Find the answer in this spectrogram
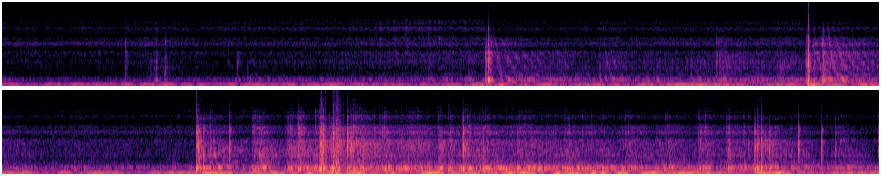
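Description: Running noise picked up by a camera on a trolleybus's trolley pole: wind rushing over the microphone and the pole's collector shoes sliding along the overhead wires, with sharp clicks as the shoes pass fittings on the wire. The rushing grows clearly louder about two thirds of the way through, with a cluster of clicks.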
